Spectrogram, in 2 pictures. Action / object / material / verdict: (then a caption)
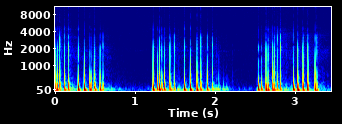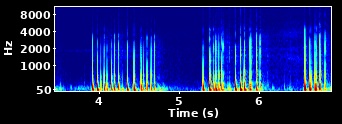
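tap / EVA foam sponge / EVA foam / none. An EVA foam sponge is tapped with quick fingertip-like taps in six bursts of rapid, soft thuds separated by short pauses. The taps are dull and low, mostly below 200 Hz, and each dies away instantly with no ring.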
